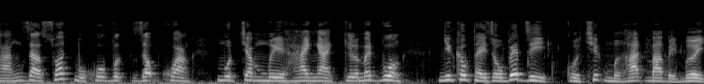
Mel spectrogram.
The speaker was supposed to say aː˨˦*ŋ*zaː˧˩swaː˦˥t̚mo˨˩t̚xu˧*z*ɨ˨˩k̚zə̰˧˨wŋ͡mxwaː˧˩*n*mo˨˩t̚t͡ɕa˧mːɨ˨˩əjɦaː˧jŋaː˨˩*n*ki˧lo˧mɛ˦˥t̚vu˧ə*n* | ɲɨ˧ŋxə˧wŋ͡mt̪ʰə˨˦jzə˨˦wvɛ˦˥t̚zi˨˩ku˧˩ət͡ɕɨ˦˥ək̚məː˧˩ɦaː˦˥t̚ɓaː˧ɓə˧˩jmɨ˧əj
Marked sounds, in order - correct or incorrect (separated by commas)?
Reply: correct, incorrect, incorrect, correct, incorrect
